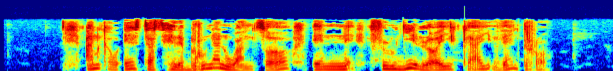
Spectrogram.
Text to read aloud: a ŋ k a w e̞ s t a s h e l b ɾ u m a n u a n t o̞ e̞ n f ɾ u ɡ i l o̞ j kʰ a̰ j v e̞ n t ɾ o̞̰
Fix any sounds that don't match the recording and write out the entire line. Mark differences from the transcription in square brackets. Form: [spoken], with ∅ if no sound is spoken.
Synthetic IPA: a ŋ k a w e̞ s t a s h e l b ɾ u [n] a n u a n [t͡s] o̞ e̞ n f [l] u ɡ i l o̞ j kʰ a̰ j v e̞ n t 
